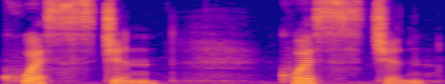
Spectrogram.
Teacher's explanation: It's important to round your lips as soon as you make your K. Well, even before.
